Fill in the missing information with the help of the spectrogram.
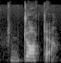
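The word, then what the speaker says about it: daughter: है ए Yeezy H और इसको हम बोलेंगे डॉटर और हमारा लास्ट वर्ड है टू ओ यूजी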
